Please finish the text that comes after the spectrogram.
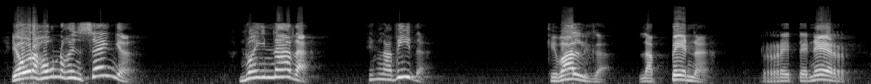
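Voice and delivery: high, forceful pulpit voice; impassioned preaching. Real, not acted. Preacher tells the brethren nothing material is worth keeping, fervently. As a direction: drive the lesson home loudly, phrase by phrase.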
